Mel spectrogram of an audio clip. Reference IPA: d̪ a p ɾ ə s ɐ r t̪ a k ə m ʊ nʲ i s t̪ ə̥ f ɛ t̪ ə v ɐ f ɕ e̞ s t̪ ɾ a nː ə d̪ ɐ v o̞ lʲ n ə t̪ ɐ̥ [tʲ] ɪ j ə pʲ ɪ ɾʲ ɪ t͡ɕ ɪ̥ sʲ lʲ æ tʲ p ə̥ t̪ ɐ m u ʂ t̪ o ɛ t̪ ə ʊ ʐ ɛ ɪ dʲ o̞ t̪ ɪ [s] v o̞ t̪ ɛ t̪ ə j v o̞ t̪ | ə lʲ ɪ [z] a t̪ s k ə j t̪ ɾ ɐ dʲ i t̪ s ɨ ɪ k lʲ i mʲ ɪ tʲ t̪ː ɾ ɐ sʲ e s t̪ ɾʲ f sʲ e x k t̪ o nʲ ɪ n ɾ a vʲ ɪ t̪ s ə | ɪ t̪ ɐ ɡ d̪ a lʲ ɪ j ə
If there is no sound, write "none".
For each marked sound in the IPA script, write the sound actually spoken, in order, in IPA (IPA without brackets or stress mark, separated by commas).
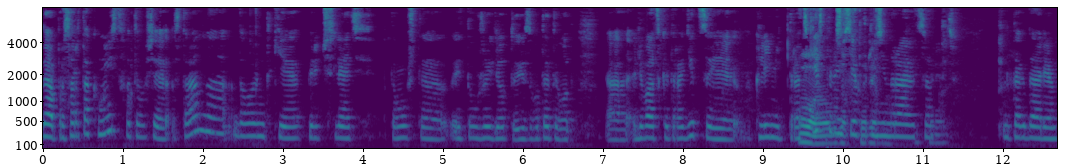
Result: kʲ, z, v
